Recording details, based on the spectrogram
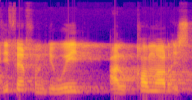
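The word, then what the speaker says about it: القمر: There are two ways. There are the one you pronounce as if you are pronouncing al-qamar, as if you are saying the moon, and there is the one you are to pronounce as if you are saying ash-shams, the sun.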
